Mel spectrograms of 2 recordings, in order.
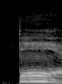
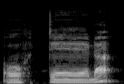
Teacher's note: your voice kind of falls in a falling tone, right? Ohtera.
